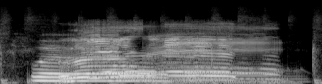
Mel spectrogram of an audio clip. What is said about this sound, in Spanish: vale, eh, se nota que si entro de segundas gritáis desganaos. Me lo apunto para la próxima.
